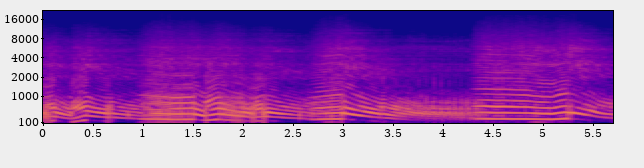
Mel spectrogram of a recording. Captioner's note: chainsaw roaring continues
